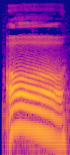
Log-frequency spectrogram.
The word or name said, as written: o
